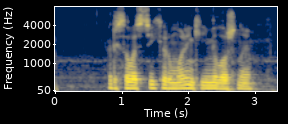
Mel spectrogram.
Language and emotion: Russian, neutral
